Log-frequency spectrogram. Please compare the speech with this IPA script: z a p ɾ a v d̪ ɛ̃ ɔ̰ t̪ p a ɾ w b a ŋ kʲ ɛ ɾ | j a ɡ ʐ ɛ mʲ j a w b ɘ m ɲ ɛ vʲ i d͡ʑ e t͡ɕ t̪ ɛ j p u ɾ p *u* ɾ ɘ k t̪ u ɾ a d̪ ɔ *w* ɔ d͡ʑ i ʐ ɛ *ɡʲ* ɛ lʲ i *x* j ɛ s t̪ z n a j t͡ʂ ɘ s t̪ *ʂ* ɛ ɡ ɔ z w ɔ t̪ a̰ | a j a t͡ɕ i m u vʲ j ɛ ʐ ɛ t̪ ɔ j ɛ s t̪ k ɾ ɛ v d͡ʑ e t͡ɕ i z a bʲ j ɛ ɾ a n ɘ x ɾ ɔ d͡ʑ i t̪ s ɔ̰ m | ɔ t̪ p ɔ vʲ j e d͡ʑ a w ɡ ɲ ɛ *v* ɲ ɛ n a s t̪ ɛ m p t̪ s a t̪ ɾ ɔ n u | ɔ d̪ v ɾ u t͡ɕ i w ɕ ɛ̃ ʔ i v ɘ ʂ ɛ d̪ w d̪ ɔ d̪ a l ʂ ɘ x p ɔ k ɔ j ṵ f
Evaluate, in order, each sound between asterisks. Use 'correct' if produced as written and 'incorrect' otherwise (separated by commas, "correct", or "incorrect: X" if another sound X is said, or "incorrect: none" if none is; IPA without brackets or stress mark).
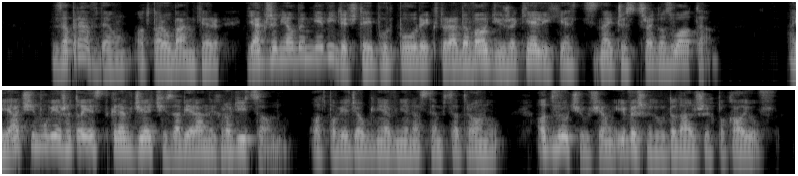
correct, incorrect: v, incorrect: kʲ, correct, correct, correct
